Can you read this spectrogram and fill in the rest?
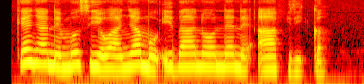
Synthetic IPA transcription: kɛɲanemosiɔwaɲamoʔiðanɔnɛnɛʔafiɾika

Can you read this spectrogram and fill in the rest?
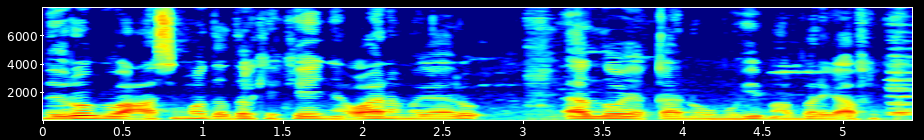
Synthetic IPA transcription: nɛjɾɔːβɪwɑːʕɑːsɪmɐd̪ɐd̪ɐlkʰɐkʰɛnjɐwɑːnɐmɐɣaːlɔ | ʔaːd̪lɔːjɑqɑːnɔmʊɦiːmɐhbɐɾɪɣɐʔɐfrɪkʰɐ̥

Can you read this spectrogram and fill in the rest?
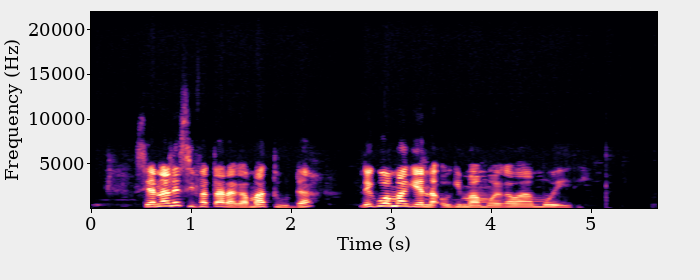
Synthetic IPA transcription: sjananesifataɾaɣamatuda | neɣwɔmaɣeɛnaʔoɣimamwɛɣawamoeɾe

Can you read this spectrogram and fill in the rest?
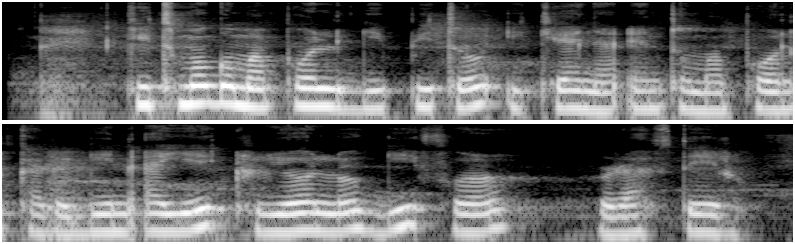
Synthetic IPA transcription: kitmɔɡɔmapɔlɡɪpitʰoʔikʰɛɲaʔɛntɔmapʰɔlkaɾeɡɪnajekɾiɔlɔɡɪfɔ | ɾasteɾo

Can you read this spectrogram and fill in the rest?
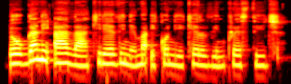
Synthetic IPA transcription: dɔɡaniʔaðakiɾɛðinɛmaʔikɔniekʰɛlvinpɾɛstid͡ʒ

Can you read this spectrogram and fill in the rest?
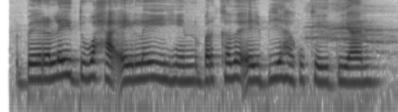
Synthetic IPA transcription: bɛːɾɐlɛjd̪ʊwɑħɑʔɛjlɛːjɪɦiːnbɐrkʰɐðɐʔɛjbɪjɐɦɐkʰʊkʰɛjðɪjaːn

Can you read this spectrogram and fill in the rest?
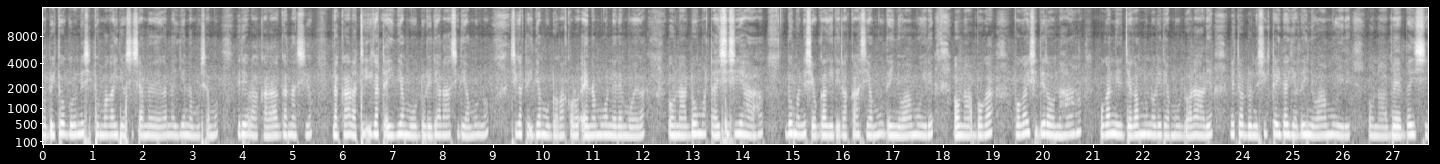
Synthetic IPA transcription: tɔdɔitoɡoɾonesitomaɣaiɾiɔʃiʃamɛβɛɣanaiɣɛnamoʃa̰mɔ | ɾeɾeɔɾakaɾaɡanaʃiɔ | nakaɾatiiɣataiðiamoːdoɾeɾeaɾaʃiɾeamonɔ | siɣataiðiamoːndoaɣakɔɾɔ̰ʔɛnamwɔnɛɾɛmwɛɣa | ɔnadomataiʃiʃiɛɦaɦa | domaneʃiɔɡaɣeɾḛɾakaʃiamuðeinewamoeɾe | ɔnabɔɣa | bɔɣaiʃideɾɔnaɦaɦa | b̥ɔɣaned͡ʒɛɣamonɔɾeɾeamoːdo̰aɾaɾea | netɔdoneʃiɣitaiðaɣiaðeinewamoeɾe | ɔnaβɛbɛiʃi

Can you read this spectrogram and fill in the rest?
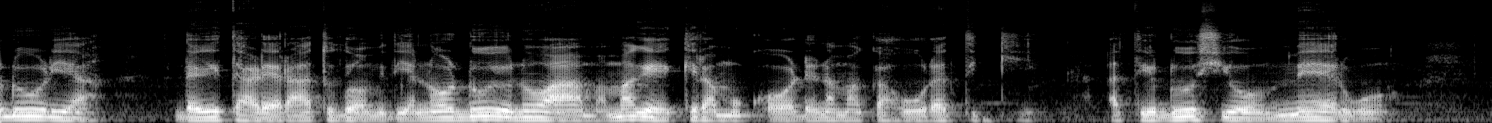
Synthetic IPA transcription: doɾea | daɣetaɾeaɾatoðɔmeðianɔːdoːjonowamamaɣɛkeɾamokʰɔdɛnamakaɦoɾatikʰi | ateodoːsiɔmɛɾwɔ

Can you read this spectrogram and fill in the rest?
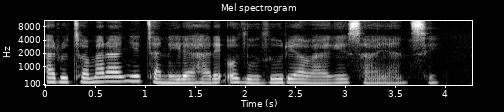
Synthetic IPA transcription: aɾutʰɔmaɾaɲitʰaniiɾɛɦaɾeʔoðuðuɾiaβaɣesa̰ja̰nsi

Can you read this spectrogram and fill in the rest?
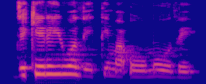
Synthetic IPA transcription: d͡ʒekeɾeiɾwɔðitimaʔomoːðe

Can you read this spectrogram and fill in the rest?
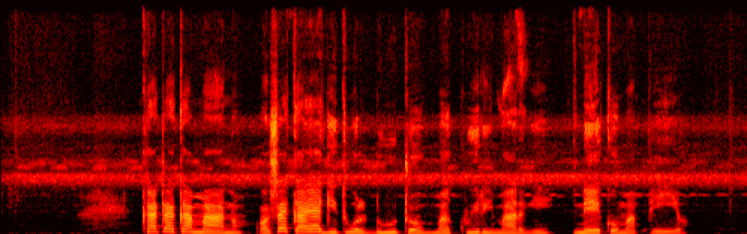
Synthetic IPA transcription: katakamanɔɔsɛkajaɡɪt̪woldutomakwiɾimarɡɪ | nekomapɪjɔ

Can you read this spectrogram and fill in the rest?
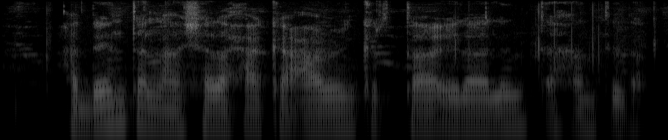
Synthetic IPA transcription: hɐd̪ɛːnt̪ʰɐlaːnʃɐðɐħɑkʰɐ̰ʕɑːwɛŋkʰɐrt̪ʰaːʔɪ̰laːlɪnt̪ʰɐɦɐnt̪ʰɪðɐ

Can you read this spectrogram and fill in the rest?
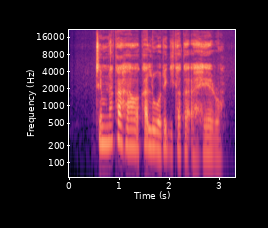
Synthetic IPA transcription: tim̩nakaɦawa̰ka̰lʊwɔɾeɡɪkaka̰ʔahɛɾɔ

